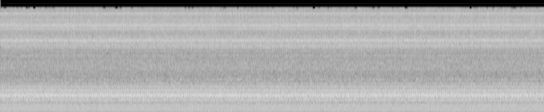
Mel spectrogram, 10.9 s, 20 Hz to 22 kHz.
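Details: Running aerosol nebulizer compressor recorded as 10-hour 3D ASMR white noise for relaxation and sleep: steady mechanical hum with a buzzing compressor drone.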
